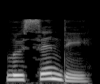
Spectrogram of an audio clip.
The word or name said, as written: lucindy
